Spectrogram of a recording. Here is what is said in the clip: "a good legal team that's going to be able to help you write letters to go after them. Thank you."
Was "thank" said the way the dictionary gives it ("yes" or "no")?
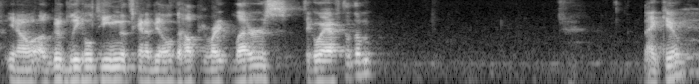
yes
